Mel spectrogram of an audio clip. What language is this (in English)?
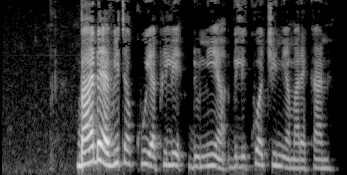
Swahili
